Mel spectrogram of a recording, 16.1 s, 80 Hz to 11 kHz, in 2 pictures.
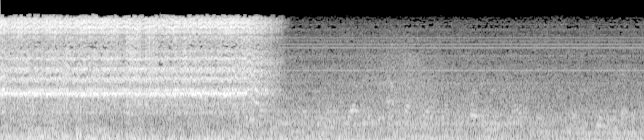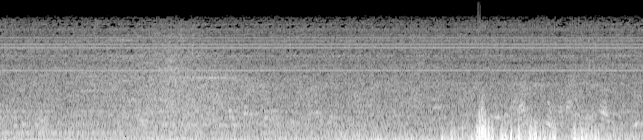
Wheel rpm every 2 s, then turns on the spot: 160, 100, 0, 0, 0, 0, 0, 0.
none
